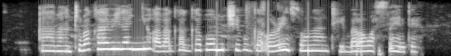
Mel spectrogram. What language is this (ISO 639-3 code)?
lug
